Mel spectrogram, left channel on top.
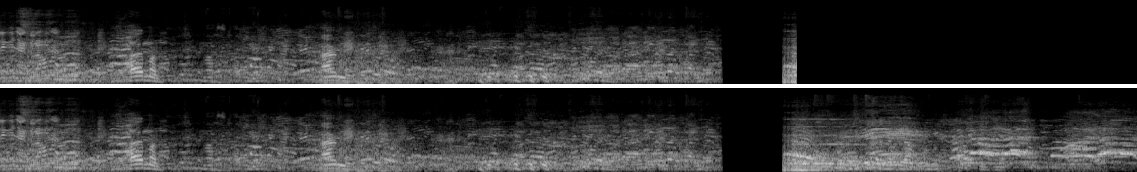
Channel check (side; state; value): left; drops out; at 8.0 s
